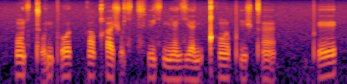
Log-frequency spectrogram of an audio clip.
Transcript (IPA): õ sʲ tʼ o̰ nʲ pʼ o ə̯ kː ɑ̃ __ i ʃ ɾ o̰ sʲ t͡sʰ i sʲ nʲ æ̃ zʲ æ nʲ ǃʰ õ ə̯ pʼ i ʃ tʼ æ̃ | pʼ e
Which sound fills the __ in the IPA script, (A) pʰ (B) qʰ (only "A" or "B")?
B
